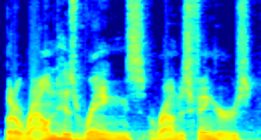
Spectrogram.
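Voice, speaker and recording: Male game master, mid-pitched, descriptive scene narration with lots of filler words. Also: steady tone, measured pace.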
